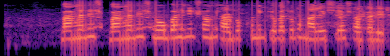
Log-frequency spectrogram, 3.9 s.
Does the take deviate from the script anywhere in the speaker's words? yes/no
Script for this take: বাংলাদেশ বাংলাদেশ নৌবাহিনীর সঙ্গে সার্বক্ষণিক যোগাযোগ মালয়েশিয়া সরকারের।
no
